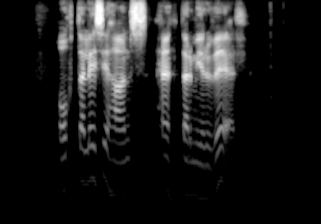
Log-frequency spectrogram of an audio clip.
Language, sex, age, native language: Icelandic, male, 50-59, Icelandic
